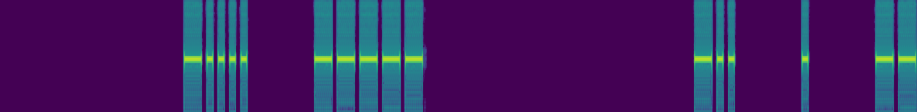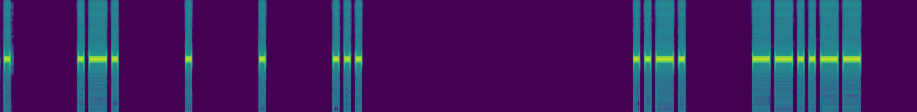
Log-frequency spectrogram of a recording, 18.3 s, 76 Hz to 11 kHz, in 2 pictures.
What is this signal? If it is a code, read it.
Morse code, heard as a keyed tone, about 21 wpm, spaced as for 10 wpm, 800 Hz. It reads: 60 DEGREES F,
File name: Spaced Characters / Spaced Characters-mp3s / Weather5 22 sp @20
